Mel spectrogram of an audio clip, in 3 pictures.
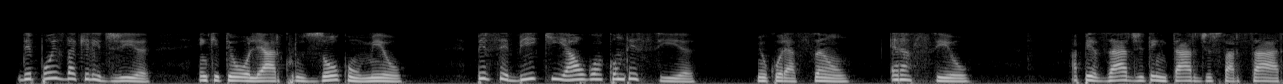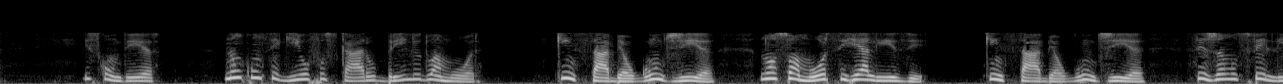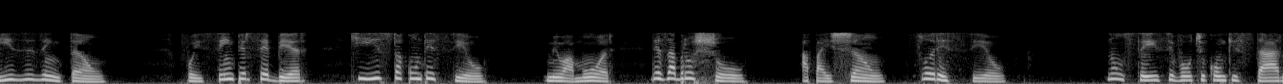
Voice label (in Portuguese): ROMANTICA(F), Românticas, fem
